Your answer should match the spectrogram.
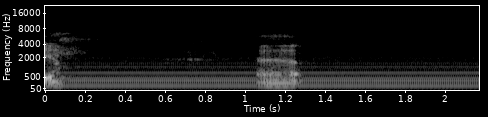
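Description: Near silence with a steady, low electrical mains hum, and a brief spoken "uh" about a second in.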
